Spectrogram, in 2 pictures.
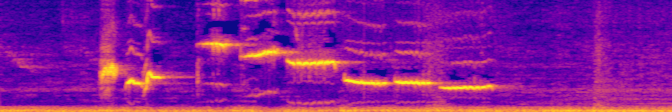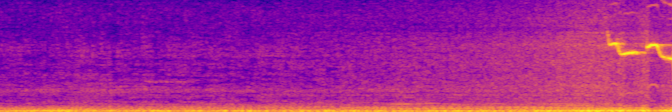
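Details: Brown-chested jungle flycatcher from Bali, singing for luring other birds: a series of pure whistled notes descending step by step, then steady low traffic-like rumble.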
